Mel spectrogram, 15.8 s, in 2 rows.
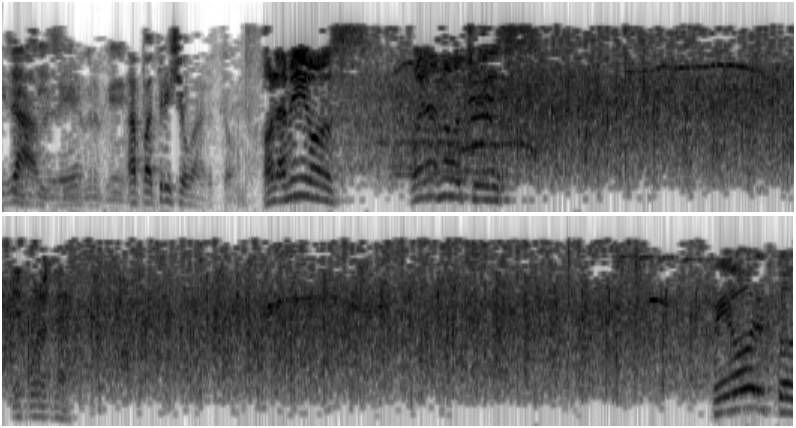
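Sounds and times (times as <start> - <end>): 
speech: 0.0 - 5.3, 8.0 - 8.8, 15.0 - 15.8
audience ovation and applause: 3.4 - 15.8.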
